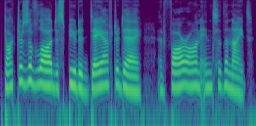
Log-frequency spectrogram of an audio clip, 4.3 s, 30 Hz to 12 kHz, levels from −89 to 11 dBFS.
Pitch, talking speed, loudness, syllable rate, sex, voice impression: 195 Hz, 180 wpm, -17 LUFS, 4.6 syllables/s, female, feminine, very adult-like, slightly powerful, intellectual, calm, slightly strict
